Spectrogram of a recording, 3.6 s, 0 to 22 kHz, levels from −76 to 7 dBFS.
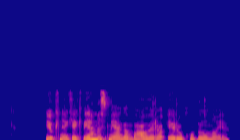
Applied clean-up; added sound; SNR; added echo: none; none; none; none.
